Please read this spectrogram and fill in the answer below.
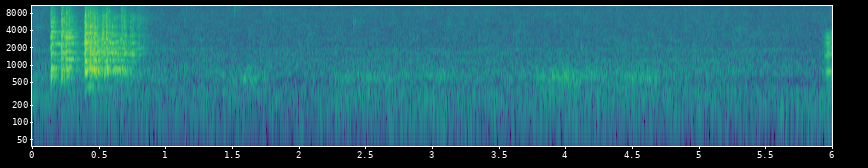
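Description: A brief splash and clatter at the aluminium stockpot of seasoned water right at the start, then a steady hiss from the burner under the pot.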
